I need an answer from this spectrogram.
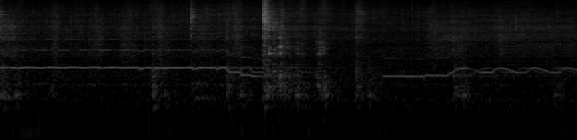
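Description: Grated potatoes frying in oil in a metal kadhai, a steady sizzle, while a slotted metal spoon stirs and scrapes through them, clicking against the pan a few times, loudest about two and a half seconds in.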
